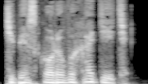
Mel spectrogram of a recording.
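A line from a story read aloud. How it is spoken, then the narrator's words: Whispered. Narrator (Russian): шепнул Рошель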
